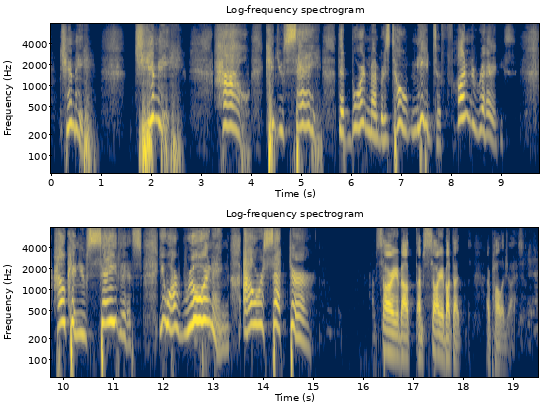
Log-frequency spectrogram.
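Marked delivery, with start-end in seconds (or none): 0.2-15.0 very high, slow, drawn-out tearful pleading voice. Retelling a phone call from a United Way Worldwide caller: imitating someone in tears. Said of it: "in tears".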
